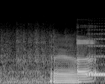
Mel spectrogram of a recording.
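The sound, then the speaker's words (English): A telephone ringback tone sounds on an outgoing call: a steady electronic buzz starts about halfway through, and a higher tone joins it near the end. It is clear, with faint background murmur before it. “There's the ring.”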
